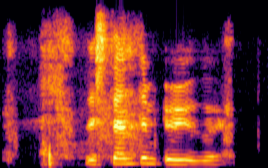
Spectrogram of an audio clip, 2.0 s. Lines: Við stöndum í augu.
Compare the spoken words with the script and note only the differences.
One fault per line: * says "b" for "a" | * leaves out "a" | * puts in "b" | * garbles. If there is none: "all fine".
all fine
